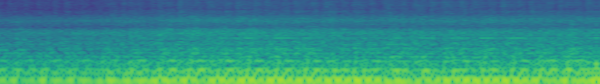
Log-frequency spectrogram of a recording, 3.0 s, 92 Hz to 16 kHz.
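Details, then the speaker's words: 1972 Mustang Mach 1 351 Cleveland Cobra Jet after rebuild, Flowmaster dual exhaust, Holley 650, heard from driver's seat, not yet warm: deep, lumpy cam idle, loping evenly without stumbling; healthy tuned V8 idle. "and this is what it sounds like to sit in the driver's seat. And I know the microphone on this camera doesn't really do it justice, but you kind of get the idea. The engine's not warm yet, so I'm not going to tack it up real high."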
